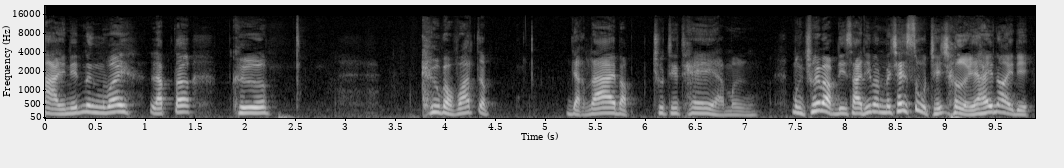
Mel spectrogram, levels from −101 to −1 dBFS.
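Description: No technical faults can be heard anywhere in this recording.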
